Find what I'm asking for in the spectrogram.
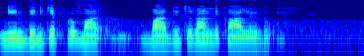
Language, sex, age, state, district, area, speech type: Telugu, female, 18-30, Telangana, Hanamkonda, urban, spontaneous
